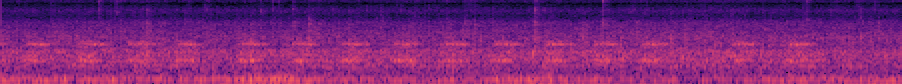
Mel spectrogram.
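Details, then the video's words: Frogs calling amid the rain: a chorus of short pulsed croaks, repeated several times a second in a steady rhythm at two pitch bands, over a constant hiss of rainfall and low rumble. "বৃষ্টির মাঝে ব্যাঙের চমৎকার ডাকাডাকি"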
